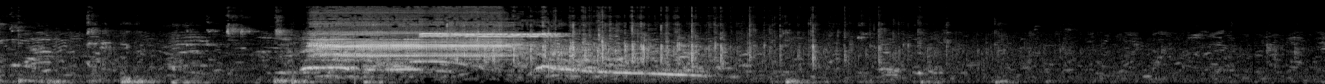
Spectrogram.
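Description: A crowd cheers and chatters.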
